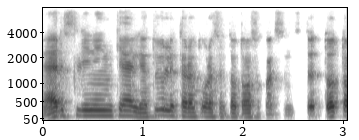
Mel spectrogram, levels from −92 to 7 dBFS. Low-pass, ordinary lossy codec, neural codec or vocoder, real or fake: 7.2 kHz; Opus, 32 kbps; none; real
